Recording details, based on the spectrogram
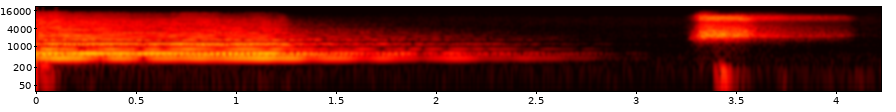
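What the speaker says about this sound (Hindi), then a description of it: "तो आज का हूटर बज गया है" Game show hooter on KBC season 16, a loud, sustained buzzing horn blast that decays over a couple of seconds, followed by a short bright burst of another sound.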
